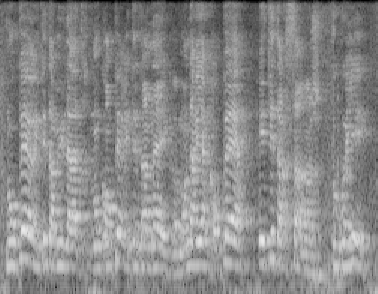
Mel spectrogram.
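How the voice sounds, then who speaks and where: Man playing a proud, high-pitched defiant writer. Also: normal speed, natural voice. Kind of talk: French historical stage drama. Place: theatre stage in Paris. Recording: echoey theatre, distant mic, faint noise.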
